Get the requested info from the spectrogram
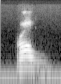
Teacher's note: Ro tu dah betul tapi mesti bunyikan waw hujung dia, jangan taro je.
